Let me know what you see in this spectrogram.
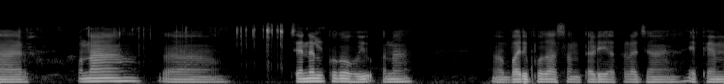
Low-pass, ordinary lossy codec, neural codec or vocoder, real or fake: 7.2 kHz; none; codec, 16 kHz, 6 kbps, DAC; fake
